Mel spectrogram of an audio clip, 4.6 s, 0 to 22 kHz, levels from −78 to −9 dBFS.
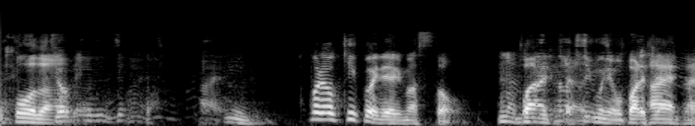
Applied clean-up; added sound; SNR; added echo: neural mask model DeepFilterNet 3.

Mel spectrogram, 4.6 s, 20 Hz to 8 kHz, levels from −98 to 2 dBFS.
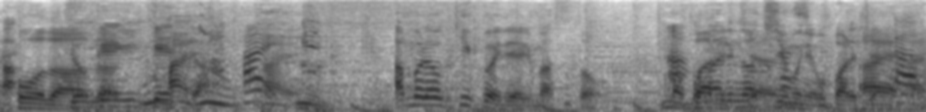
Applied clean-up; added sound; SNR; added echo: none; Fowl; 18 dB; none.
